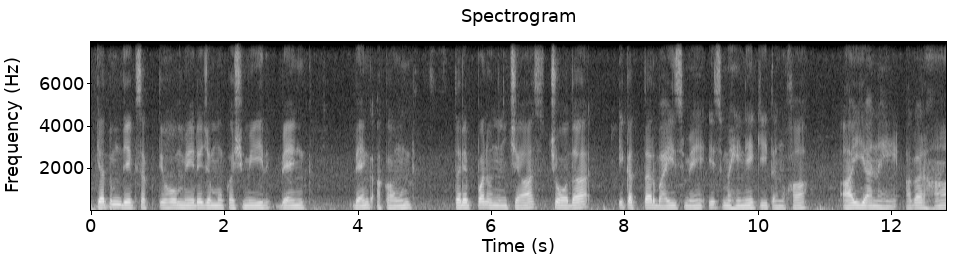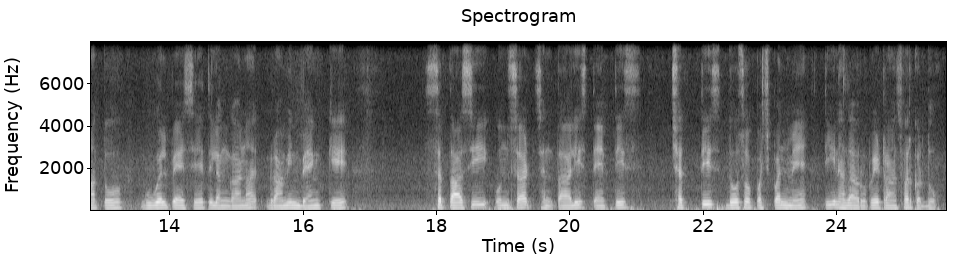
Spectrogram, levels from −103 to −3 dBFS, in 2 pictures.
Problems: constant background noise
